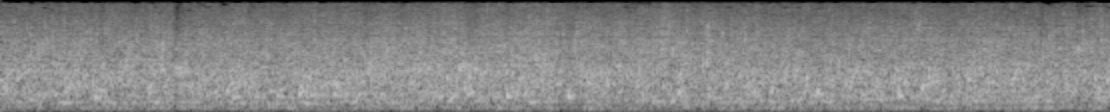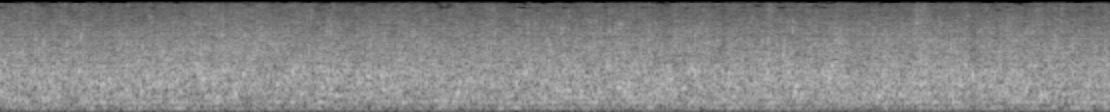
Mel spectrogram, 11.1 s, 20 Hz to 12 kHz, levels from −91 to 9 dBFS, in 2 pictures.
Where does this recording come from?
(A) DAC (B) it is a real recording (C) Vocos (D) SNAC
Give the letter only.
B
